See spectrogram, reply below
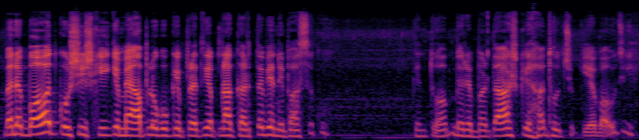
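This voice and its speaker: A woman's voice: medium pitch, brisk, a little mellow, faint music behind, lightly acted. A woman voicing a hurt, dutiful grown son in a dramatic moral story, pleading earnestly and reproachfully. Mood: weary, resigned.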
